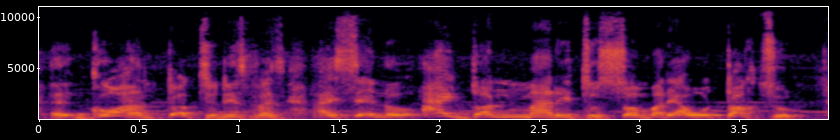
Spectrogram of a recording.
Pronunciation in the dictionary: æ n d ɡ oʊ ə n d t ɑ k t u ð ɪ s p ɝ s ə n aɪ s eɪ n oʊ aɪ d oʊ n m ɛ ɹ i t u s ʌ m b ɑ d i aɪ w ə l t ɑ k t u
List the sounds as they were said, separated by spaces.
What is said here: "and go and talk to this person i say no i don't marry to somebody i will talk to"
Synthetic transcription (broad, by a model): ɡ oʊ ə n t ɑ k t u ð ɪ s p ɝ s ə ɪ s eɪ n oʊ aɪ d oʊ n m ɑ ɹ i t u s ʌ m b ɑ d i aɪ w ə l t ɑ k t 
